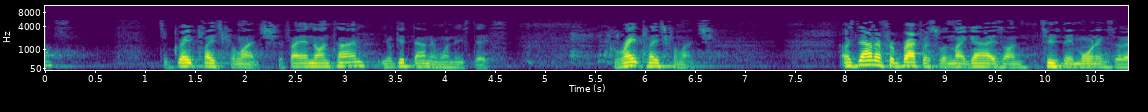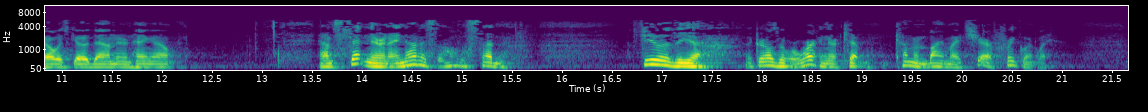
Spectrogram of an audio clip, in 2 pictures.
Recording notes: Crossroad Ministries Live Service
